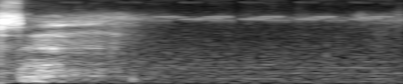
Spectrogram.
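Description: The last word of a man's line, then faint background ambience with a steady high-pitched chirring.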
